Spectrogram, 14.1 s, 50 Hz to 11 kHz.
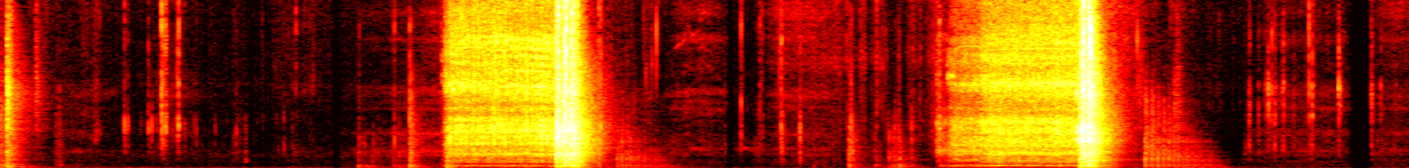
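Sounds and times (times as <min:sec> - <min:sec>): angle grinder running: 0:04.4 - 0:06.1, 0:09.4 - 0:11.2.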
